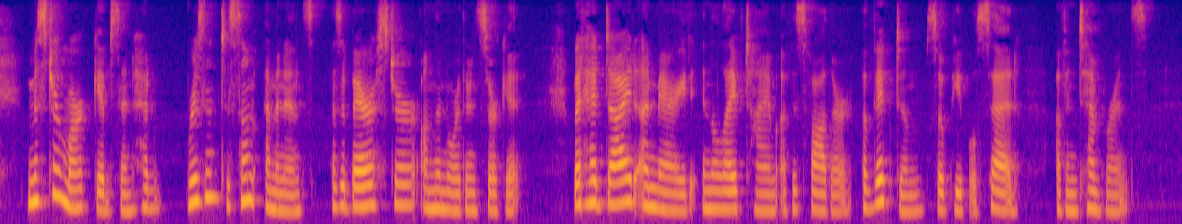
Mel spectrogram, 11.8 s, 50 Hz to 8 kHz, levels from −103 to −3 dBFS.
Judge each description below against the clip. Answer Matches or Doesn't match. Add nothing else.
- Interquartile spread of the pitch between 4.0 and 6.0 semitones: Matches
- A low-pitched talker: Doesn't match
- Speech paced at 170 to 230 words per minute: Doesn't match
